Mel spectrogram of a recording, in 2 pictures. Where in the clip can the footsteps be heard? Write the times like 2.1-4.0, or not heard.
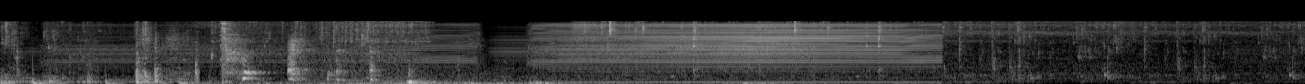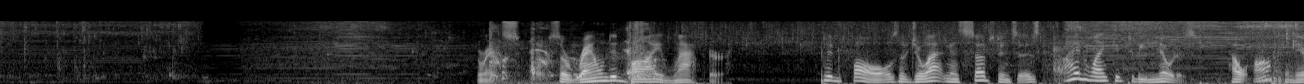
not heard.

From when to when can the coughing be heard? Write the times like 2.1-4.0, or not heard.
2.2-3.9, 17.9-19.7.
